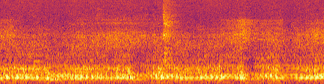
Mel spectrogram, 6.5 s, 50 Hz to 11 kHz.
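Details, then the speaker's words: Whirlpool Xpert System 18 kg washer after repair of loud spin noise: smooth, steady motor hum with slow swells every couple of seconds, no knocking, as the slow turn confirms spin position before lid locks; normal. "ese giro lento que hace es para comprobar que ya está en posición de Spin cierra el seguro de tapa y comienza a exprimir"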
